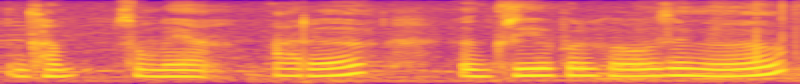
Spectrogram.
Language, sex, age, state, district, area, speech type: Bodo, female, 18-30, Assam, Udalguri, urban, spontaneous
